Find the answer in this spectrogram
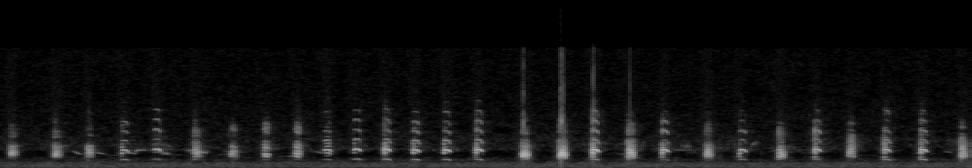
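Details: Barnacle goose barking steadily: loud, short, nasal yaps repeated about three times a second in a regular run, with a faint low background hum.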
